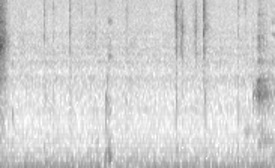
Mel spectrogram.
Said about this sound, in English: I'm just typing up the header.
